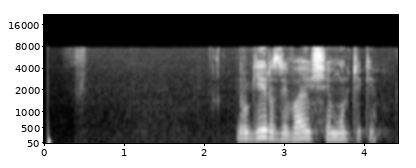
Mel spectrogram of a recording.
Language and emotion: Russian, neutral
